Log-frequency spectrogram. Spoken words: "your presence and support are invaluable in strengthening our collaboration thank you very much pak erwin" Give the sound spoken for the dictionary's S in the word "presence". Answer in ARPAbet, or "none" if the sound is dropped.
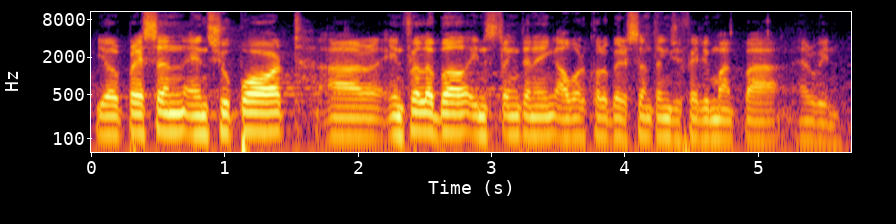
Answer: none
